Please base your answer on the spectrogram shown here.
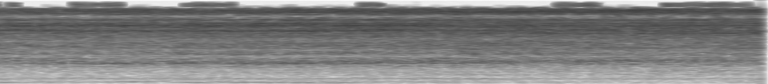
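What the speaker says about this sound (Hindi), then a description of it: "ड्रायर से सुखाना पड़ता है थोड़ा।" A hair dryer blowing steadily to dry a child's hair after a bath, a loud constant whirring roar with no break and no voices.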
